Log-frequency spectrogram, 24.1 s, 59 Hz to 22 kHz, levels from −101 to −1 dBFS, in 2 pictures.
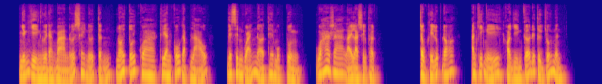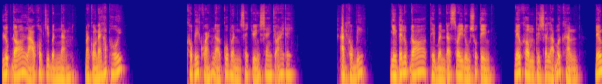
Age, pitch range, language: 20-39, 90-120 Hz, Vietnamese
